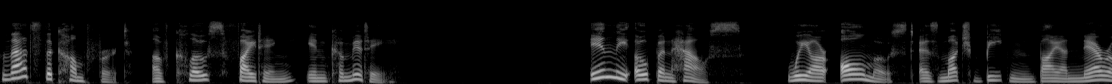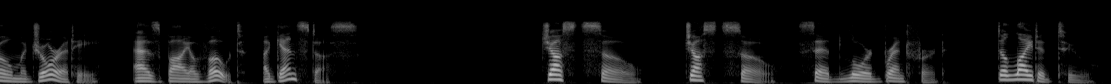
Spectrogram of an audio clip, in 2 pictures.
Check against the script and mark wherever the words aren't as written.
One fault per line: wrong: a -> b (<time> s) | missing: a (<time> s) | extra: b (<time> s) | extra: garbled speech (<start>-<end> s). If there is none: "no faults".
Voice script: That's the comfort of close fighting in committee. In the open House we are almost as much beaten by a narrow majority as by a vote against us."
extra: Just so just so said Lord Brentford delighted to (16.5 s)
